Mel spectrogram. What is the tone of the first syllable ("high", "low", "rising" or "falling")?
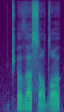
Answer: high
